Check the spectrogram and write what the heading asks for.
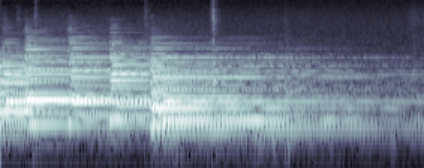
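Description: Keyboard with a piano sound playing a short run of chords, then a final chord held and left to fade out as the song ends.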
